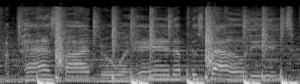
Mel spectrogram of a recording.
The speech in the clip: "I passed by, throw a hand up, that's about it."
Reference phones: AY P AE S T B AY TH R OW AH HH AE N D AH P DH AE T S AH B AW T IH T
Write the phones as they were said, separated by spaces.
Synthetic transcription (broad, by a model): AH P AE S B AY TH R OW AH HH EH D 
